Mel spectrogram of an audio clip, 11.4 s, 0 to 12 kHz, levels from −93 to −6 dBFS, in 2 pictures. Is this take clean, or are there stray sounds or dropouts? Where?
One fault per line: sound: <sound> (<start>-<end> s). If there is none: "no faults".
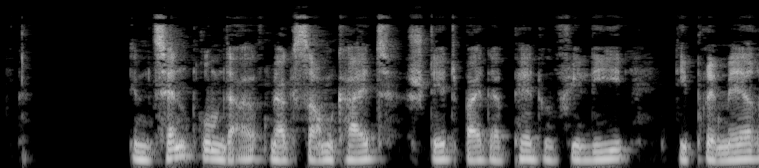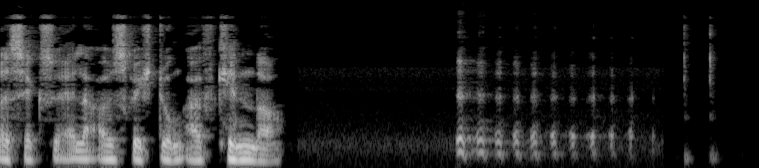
sound: laugh (9.1-10.6 s)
